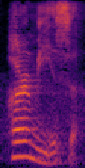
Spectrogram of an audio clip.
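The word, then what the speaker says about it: Hermes: know this well go Zeus zus next go hermies hermies let's read the next sentence go He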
